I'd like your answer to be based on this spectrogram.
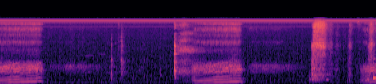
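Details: Dog snoring while asleep: two long, rattling, low-pitched breaths a few seconds apart, with quiet pauses and small background noises between.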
